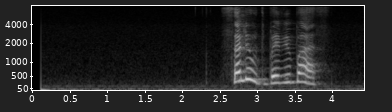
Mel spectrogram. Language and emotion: Russian, positive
